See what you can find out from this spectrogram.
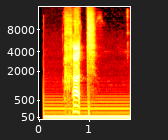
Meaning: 1. line 2. streak, stripe 3. handwriting, writing 4. script; writing system 5. written character; letter 6. down or fresh facial hair on an adolescent face (a mark of beauty)
- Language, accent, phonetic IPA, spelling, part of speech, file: Persian, Iran, [xæt̪ʰt̪ʰ], خط, noun, Fa-خط.ogg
